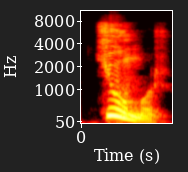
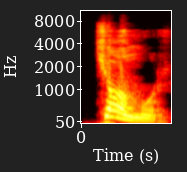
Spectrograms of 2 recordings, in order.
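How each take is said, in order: First: «Κιούμουρ» as KYU-mur, with u first; standard form. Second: «κιόμουρ» as KYO-mur, with o first; dialect variant. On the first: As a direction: round the first vowel of «Κιούμουρ» to u. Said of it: "Αναφέρεται όμως και ως κιόμουρ". («Κιούμουρ» με ου στην πρώτη συλλαβή) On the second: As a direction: open the first vowel of «κιόμουρ» to o. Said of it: "Αναφέρεται όμως και ως". («κιόμουρ» με ο στην πρώτη συλλαβή) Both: Shown as a demonstration.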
